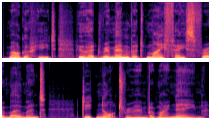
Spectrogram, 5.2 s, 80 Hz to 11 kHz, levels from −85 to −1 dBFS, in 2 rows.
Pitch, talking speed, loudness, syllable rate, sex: 140 Hz, 160 wpm, -16 LUFS, 5.3 syllables/s, male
